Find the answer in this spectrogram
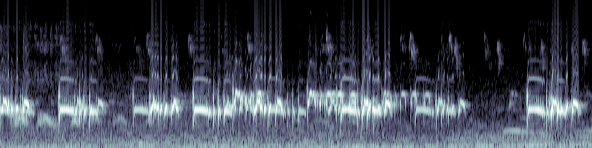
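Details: A cemani perkutut zebra dove coos in a series of stuttered, hollow phrases, some bunched into a longer run, others separated by quiet spells, ending with a final burst; low background hum.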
